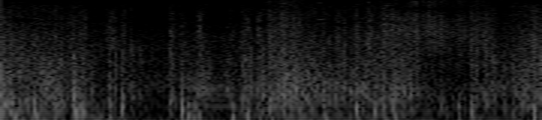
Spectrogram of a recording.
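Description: A horse gallops in Red Dead Redemption, a quick rhythmic clip-clop of hooves at moderate distance with ambient game sound, and faint voices in the background.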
